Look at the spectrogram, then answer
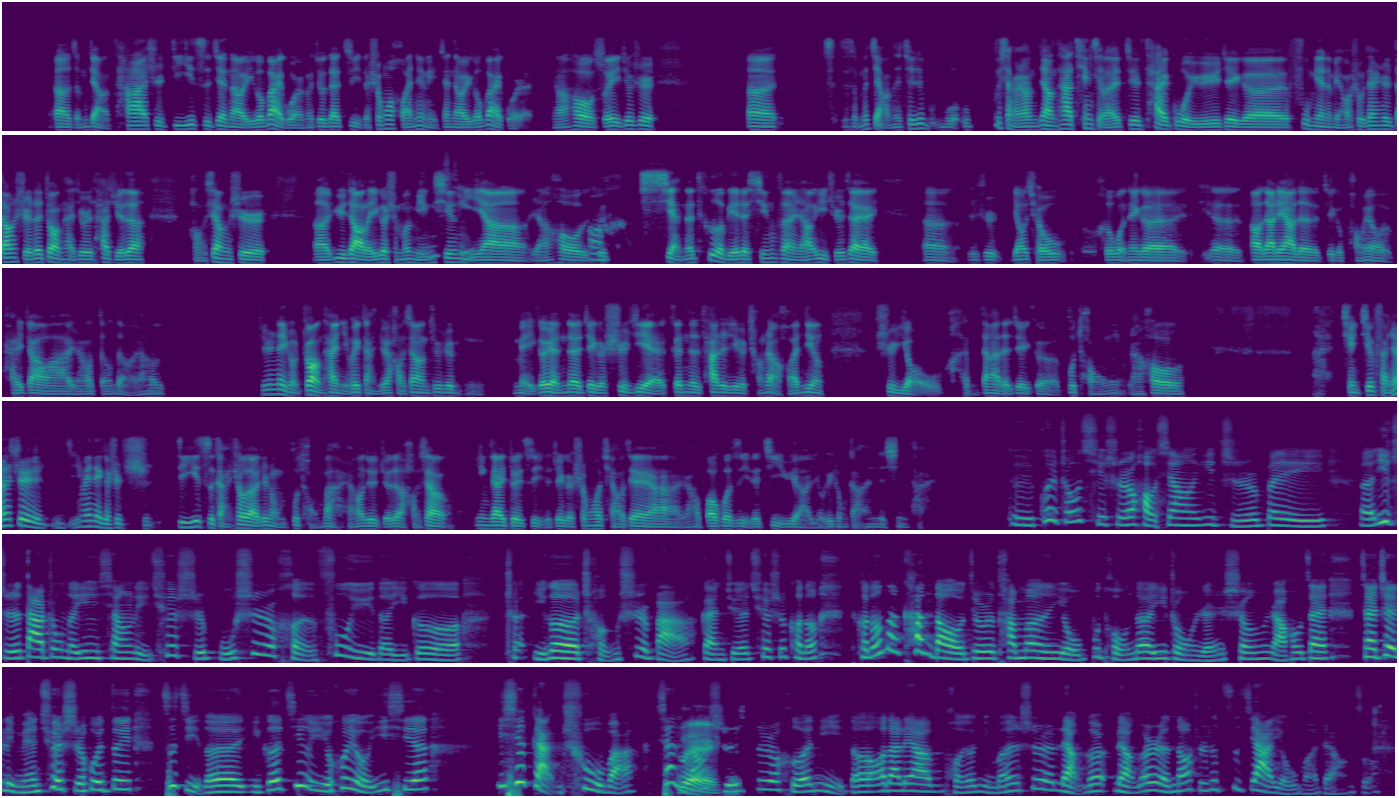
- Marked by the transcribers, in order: other background noise; chuckle; sigh
- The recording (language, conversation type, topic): Chinese, podcast, 哪一次旅行让你更懂得感恩或更珍惜当下？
